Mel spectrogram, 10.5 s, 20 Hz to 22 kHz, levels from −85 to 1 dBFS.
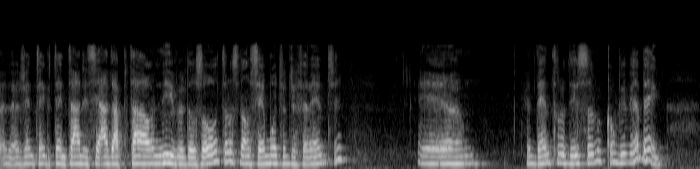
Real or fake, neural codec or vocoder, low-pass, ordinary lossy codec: fake; vocoder, 44.1 kHz, 128 mel bands, Pupu-Vocoder; 7.2 kHz; none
